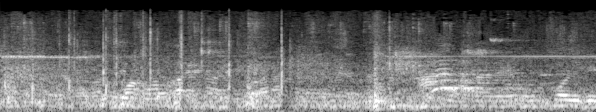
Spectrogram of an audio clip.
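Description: Steady high-pitched electronic tone of a fencing scoring machine signalling a touch, sounding until about a second in and again from about three seconds in, over voices in the hall and scattered sharp clicks.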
